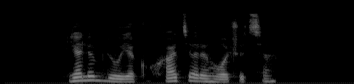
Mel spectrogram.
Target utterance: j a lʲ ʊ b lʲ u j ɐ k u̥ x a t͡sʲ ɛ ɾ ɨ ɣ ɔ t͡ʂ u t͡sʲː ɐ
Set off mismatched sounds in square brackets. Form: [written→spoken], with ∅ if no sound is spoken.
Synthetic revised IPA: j a lʲ [ʊ→u] b lʲ u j ɐ k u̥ x a t͡sʲ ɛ ɾ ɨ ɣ ɔ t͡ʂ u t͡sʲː ɐ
